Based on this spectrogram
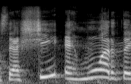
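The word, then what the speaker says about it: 四: Se pronuncia shi, que significa muerte.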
